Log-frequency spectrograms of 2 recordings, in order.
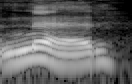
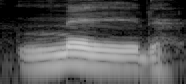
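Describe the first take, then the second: First: The vowel sounds like the e in bed. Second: The vowel sounds like the a in made. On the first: The speaker calls it wrong. "That's not ned" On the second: The speaker calls it right. "a e is generally pronounced like an a"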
